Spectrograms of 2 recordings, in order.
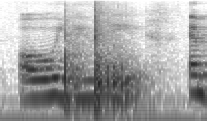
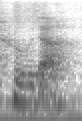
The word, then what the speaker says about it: Huda: Oh, let's go in with OUD. And by the way, I think I said her name wrong. I think it's pronounced Ouda, not Huda. Ouda is how you pronounce it, so I apologize.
